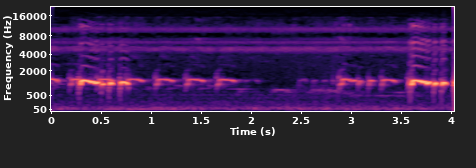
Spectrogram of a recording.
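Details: Lure zebra dove, a local bird kept to make other zebra doves reply, gives a loud rolling trilled coo, then a run of softer evenly spaced coos and a low note, and ends with another strong trill.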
